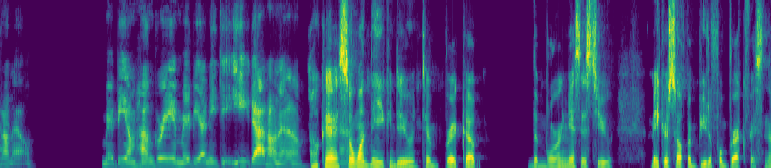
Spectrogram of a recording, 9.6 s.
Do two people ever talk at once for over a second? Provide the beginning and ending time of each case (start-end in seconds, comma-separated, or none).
none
